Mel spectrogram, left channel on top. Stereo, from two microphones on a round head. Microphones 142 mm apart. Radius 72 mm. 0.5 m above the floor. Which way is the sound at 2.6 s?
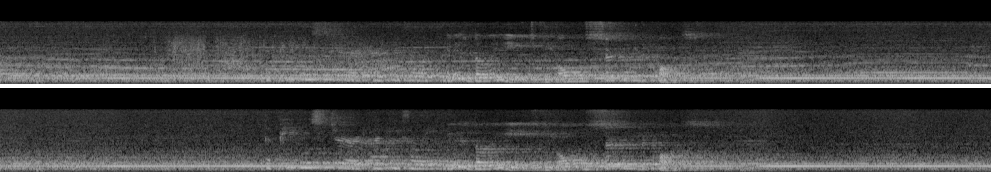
45° right (ahead or behind).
